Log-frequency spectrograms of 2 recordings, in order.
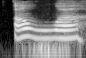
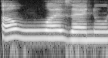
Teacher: kita masukkan masukkan wau yang pertama ke dalam wau yang kedua secara kamilah, secara sempurna. Ah maksudnya wau yang pertama dah tak dengar langsung dah. · wau yang pertama dah tak dengar langsung dah. Kita hanya dengar jelaskan wau yang kedua sahaja. Ah sebab wau yang pertama dah dimasuk secara sempurna ke dalam wau yang ke dua. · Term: idgham, idgham mutamailain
